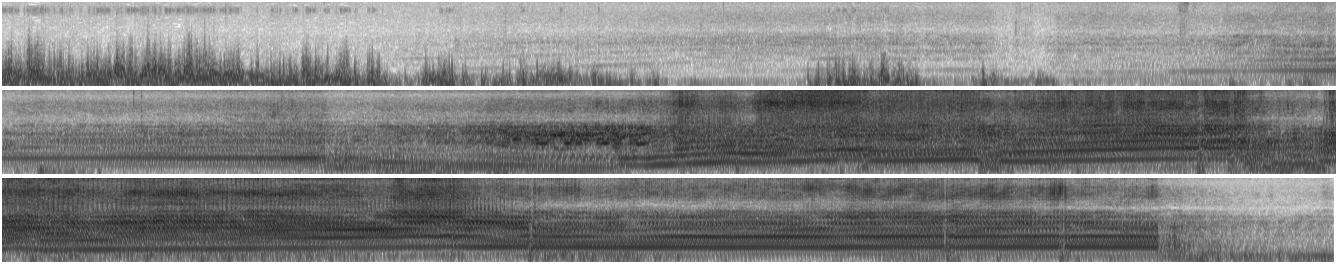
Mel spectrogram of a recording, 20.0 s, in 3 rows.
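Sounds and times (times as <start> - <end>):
car engine revving hard: 2.9 - 19.5
tyre squeal: 6.0 - 11.8.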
